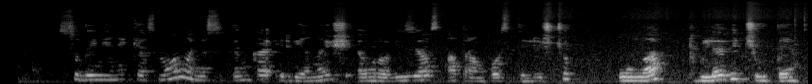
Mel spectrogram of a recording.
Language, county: Lithuanian, Panevėžys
